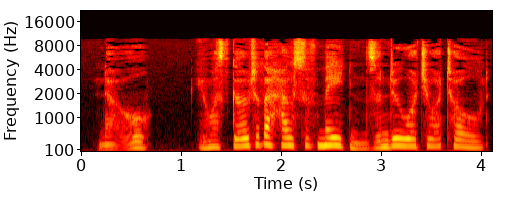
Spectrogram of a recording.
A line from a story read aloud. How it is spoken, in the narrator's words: Morgaine said very gently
